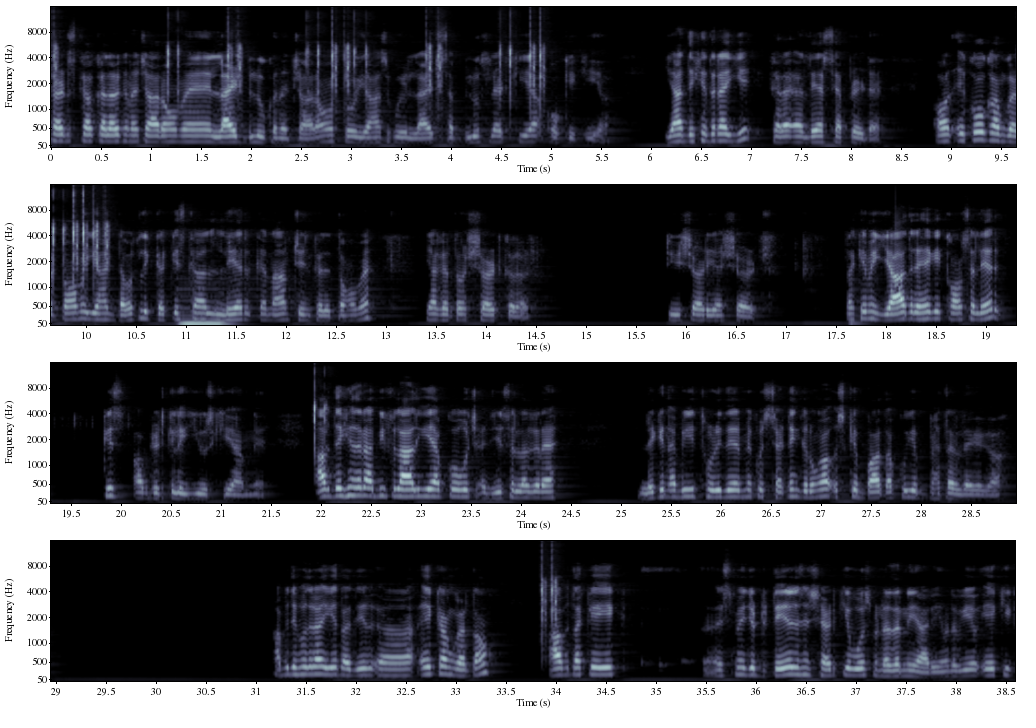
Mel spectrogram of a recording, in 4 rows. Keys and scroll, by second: 11.4 BackSpace, 12.6-14.3 typing, 16.2 shift+c, 16.6 BackSpace, 17.0 Return, 19.2 [.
